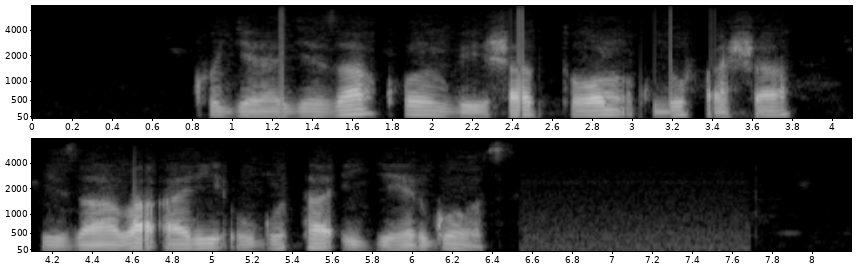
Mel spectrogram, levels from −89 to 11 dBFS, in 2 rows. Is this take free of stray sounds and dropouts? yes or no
yes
